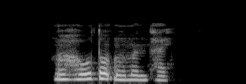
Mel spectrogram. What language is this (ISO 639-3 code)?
yue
